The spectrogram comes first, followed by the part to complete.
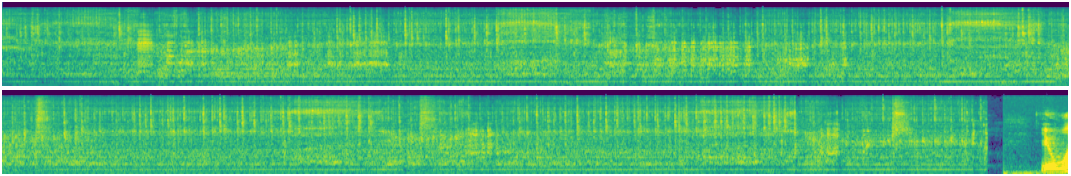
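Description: Drill press motor running with a steady hum while the bit bores holes into a walnut board. The sound cuts off suddenly just before the end.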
